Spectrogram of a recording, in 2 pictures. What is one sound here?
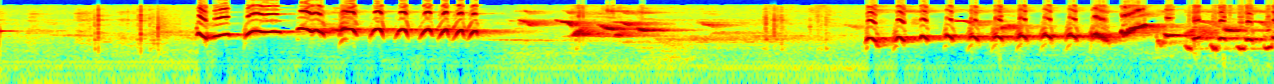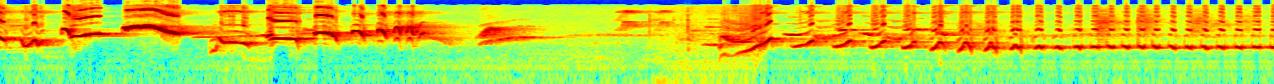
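A songbird sings loudly and close by in rapid, varied whistling phrases and trills.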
